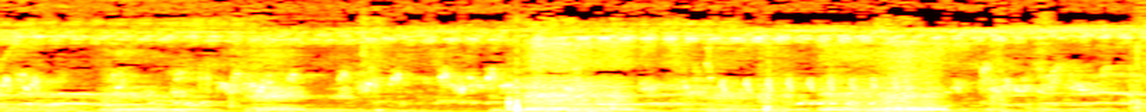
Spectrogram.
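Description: Insects trilling in a steady high drone, with birds chirping over it.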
